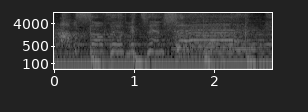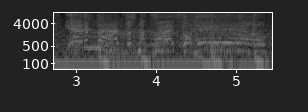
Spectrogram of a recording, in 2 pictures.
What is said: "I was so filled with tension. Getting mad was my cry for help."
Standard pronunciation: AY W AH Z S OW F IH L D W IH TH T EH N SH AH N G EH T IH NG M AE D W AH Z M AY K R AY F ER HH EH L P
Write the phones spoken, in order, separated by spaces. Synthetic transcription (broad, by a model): AY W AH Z S OW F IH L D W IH T EH N SH AH N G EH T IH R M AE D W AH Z M AY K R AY F ER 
